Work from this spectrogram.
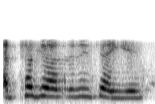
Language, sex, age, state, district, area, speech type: Hindi, female, 18-30, Uttar Pradesh, Azamgarh, rural, conversation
